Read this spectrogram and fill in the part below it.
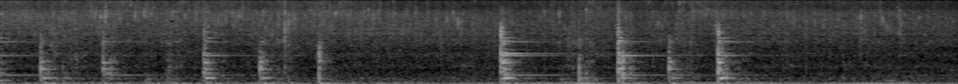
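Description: Garlic frying in a pan until golden brown, with a steady background sizzle broken by repeated spatula clinks and scrapes against the pan as it is stirred.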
